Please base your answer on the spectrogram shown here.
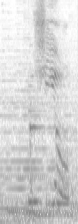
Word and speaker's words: Chillon: Lei pronuncia giusto? Chillon.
